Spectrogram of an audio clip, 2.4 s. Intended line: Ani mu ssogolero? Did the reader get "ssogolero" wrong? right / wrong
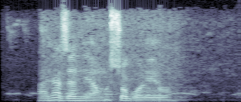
right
